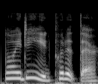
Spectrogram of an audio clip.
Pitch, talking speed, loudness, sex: 230 Hz, 365 wpm, -16 LUFS, female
